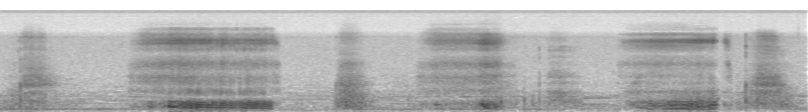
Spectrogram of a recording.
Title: Snore last night♥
